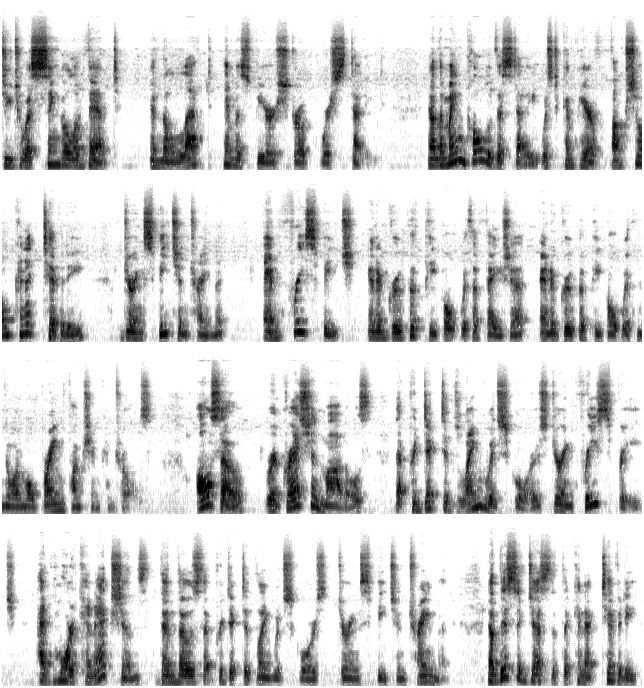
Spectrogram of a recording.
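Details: Adult male speaker; normal fluent speech.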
